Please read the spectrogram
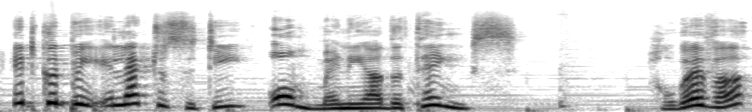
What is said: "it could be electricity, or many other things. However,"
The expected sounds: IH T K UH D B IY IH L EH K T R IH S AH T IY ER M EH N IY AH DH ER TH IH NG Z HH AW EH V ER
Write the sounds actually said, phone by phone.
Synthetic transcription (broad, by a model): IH T K UH D B IY IH L EH K T R IH S AH T IY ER M EH N IY AH DH ER TH IH NG Z HH AW EH V ER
